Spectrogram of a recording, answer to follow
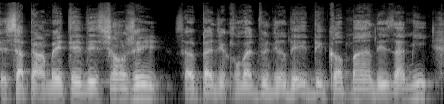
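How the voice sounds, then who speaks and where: A man speaks in an ordinary speaking voice at fairly low pitch. His pace is moderate and his pitch variation ordinary. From Nanterre, Paris region. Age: 60s. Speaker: community activist and social worker. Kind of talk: TV panel discussion.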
